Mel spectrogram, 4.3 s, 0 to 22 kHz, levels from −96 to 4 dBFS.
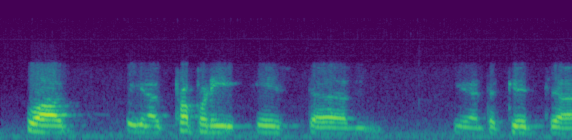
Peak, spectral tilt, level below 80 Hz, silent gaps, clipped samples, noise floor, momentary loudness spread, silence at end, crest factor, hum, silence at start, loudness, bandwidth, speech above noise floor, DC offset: -4 dBFS; -9.5 dB/octave; -54 dBFS; none; under 0.1%; -53 dBFS; 17 LU; 0 s; 18 dB; none; 0.2 s; -21 LUFS; 4.2 kHz; 32 dB; under 0.1%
